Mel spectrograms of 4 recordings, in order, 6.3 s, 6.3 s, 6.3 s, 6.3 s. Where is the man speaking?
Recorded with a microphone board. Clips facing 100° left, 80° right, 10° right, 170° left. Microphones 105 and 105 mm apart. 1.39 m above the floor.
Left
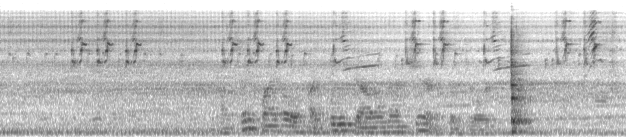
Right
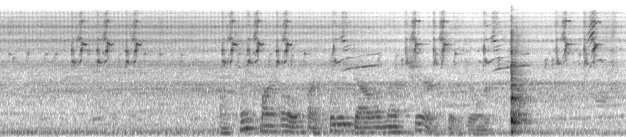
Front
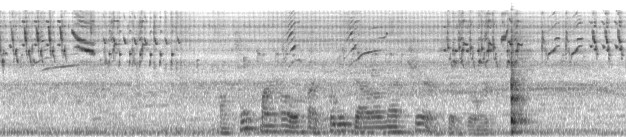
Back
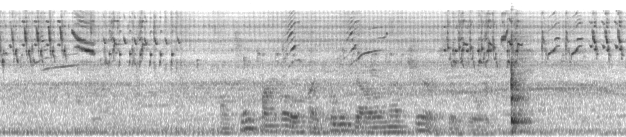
70° right, 3 m.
